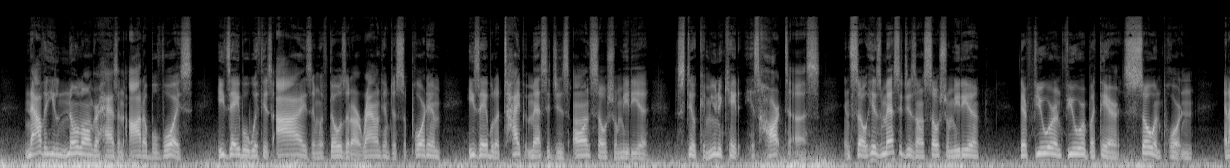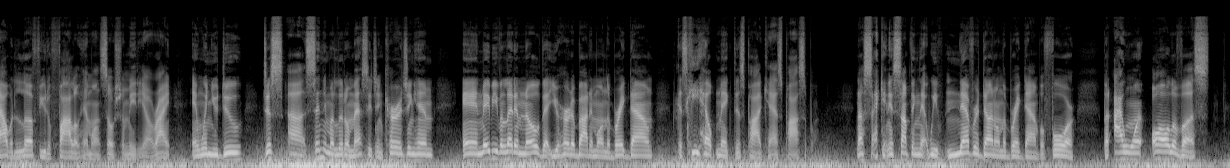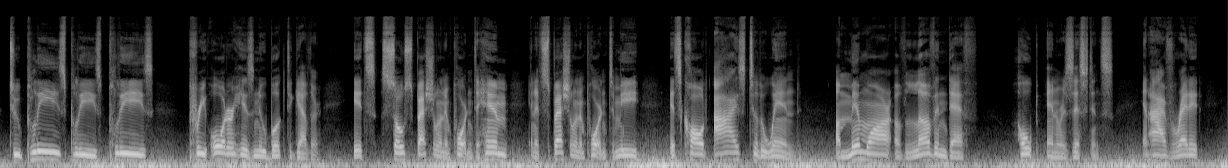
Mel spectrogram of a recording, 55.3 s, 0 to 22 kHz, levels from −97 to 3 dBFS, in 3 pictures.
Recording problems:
wind noise on the microphone; occasional gusts; 25 dB below the speech

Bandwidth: 15 kHz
